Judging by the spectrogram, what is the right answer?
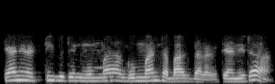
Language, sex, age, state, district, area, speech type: Nepali, male, 18-30, West Bengal, Kalimpong, rural, conversation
